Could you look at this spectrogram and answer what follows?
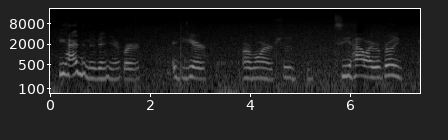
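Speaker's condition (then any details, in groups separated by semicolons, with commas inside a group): Athetoid cerebral palsy, moderate; may be difficult to understand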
